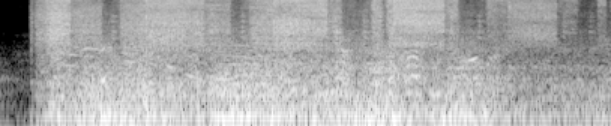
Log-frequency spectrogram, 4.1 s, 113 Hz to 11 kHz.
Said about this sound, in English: The unmistakable sound of steam power pulling a load of happy passengers at Confederation Park. The Burnaby Central Miniature Railway is celebrating its 30th year.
